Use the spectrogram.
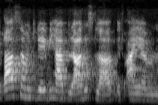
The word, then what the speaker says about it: Vladislav: in it is awesome and today we have vadis love if I am not you know pronouncing it wrong wonderfully correct how amazing I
